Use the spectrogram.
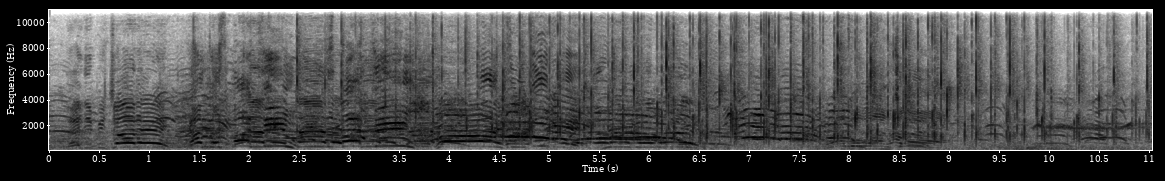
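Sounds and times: spectators shouting: 0.0 - 11.0
people clapping: 2.4 - 11.0.

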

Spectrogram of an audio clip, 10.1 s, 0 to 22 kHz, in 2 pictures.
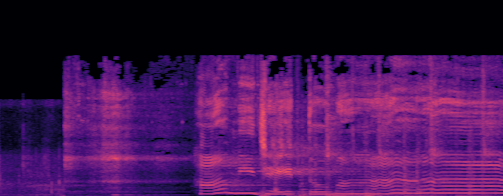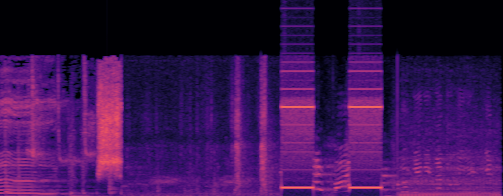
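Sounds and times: censor bleep tone: 7.9 - 9.0.

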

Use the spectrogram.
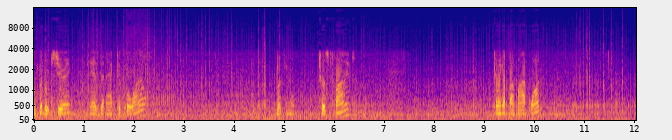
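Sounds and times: man talking: 0.0 - 2.3, 4.8 - 6.4, 9.2 - 10.2
rocket engine roar: 0.0 - 12.0.

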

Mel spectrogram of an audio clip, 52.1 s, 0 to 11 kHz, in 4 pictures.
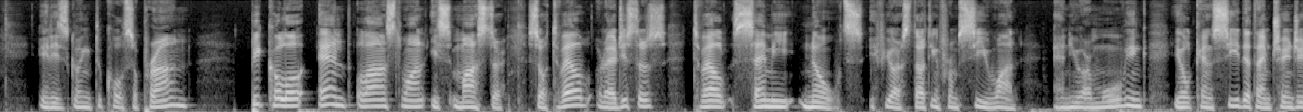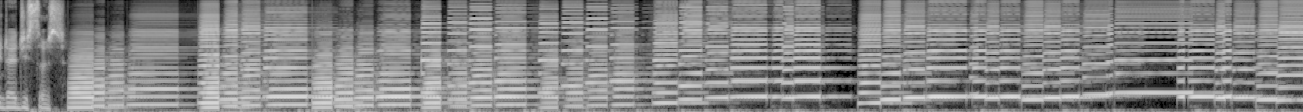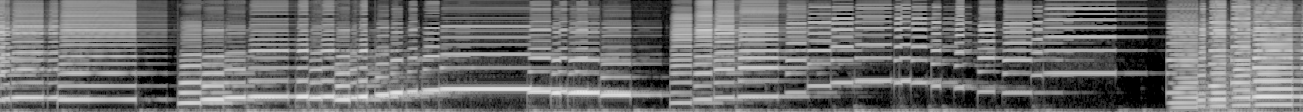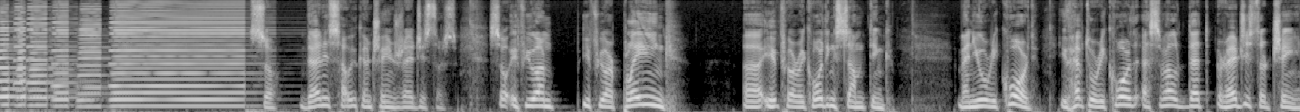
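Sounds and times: accordion playing: 13.7 - 42.1.

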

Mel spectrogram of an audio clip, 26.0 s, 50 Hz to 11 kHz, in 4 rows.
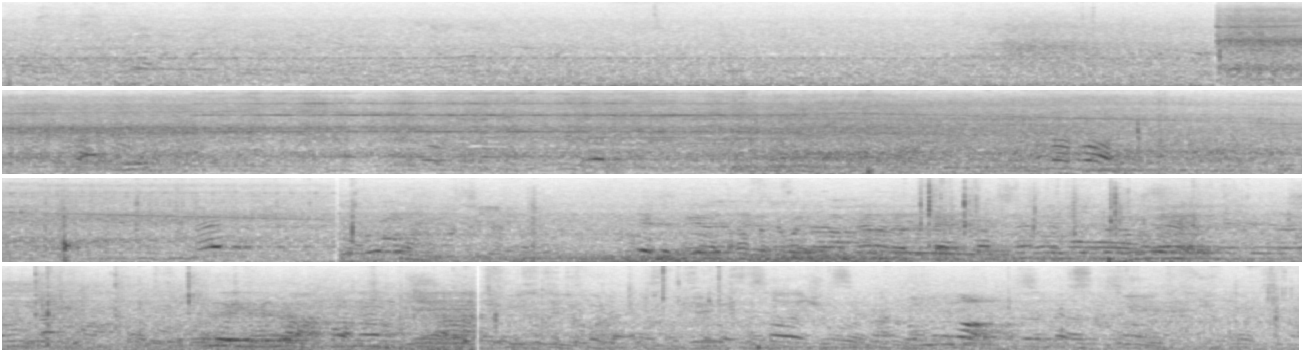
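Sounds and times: high engine whine: 0.0 - 17.7
outdoor background noise: 0.0 - 25.9.

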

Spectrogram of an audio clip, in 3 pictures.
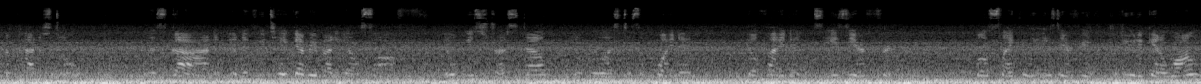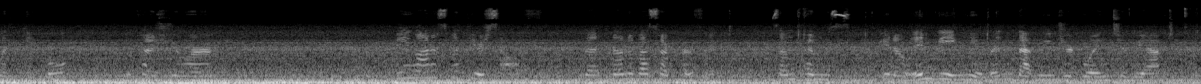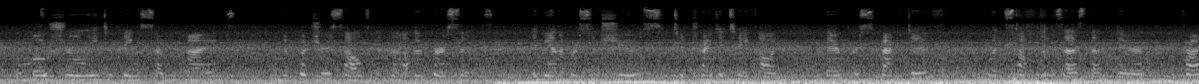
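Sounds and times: woman talking: 0.0 - 9.0, 9.8 - 14.2, 16.0 - 36.0
road and engine rumble: 0.0 - 36.0.

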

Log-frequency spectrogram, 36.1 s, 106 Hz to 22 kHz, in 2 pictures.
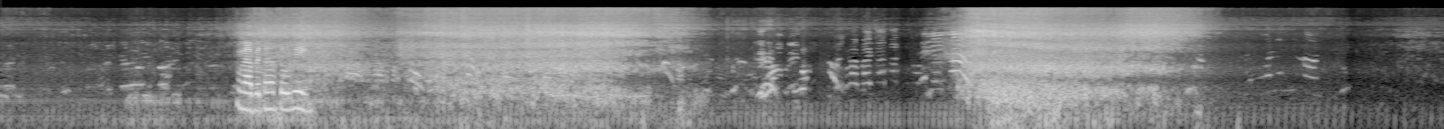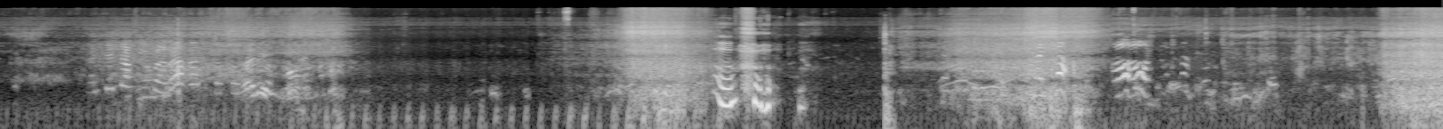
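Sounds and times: surf breaking on sand: 3.0 - 9.2, 11.6 - 15.9, 18.2 - 22.6, 25.1 - 27.5, 29.2 - 36.0.

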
